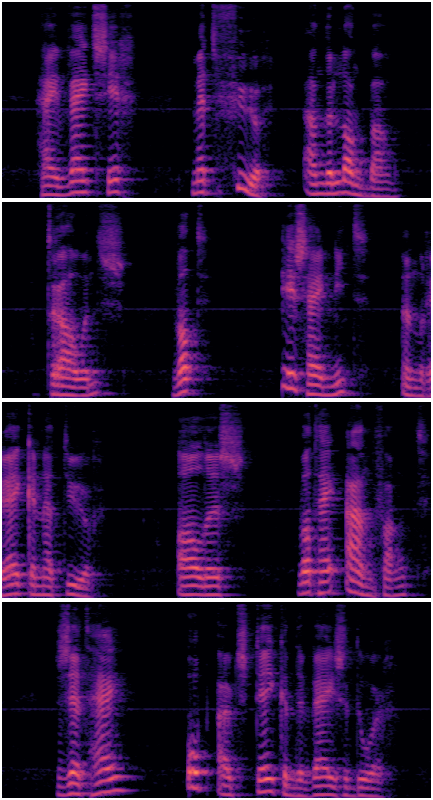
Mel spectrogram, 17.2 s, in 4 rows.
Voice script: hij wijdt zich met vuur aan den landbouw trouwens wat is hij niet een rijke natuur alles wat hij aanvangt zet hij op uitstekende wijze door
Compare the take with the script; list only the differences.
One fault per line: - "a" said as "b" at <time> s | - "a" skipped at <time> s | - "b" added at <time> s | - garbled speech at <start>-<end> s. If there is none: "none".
none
